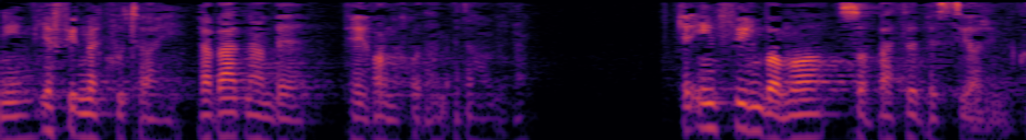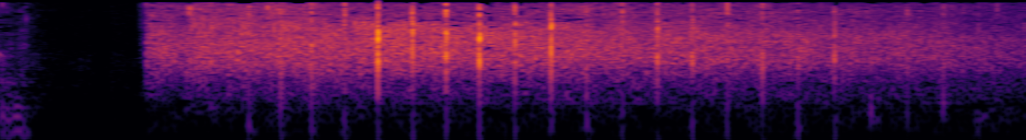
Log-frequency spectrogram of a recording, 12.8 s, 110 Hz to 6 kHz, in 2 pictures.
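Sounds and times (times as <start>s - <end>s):
speech: 0.0s - 3.4s, 4.2s - 6.7s
crowd applauding: 7.3s - 12.8s
sharp individual claps: 7.3s - 12.8s.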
